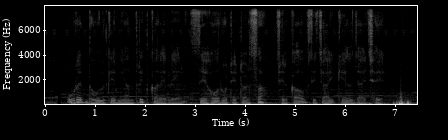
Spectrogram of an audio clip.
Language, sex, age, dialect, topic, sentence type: Maithili, male, 18-24, Eastern / Thethi, agriculture, statement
